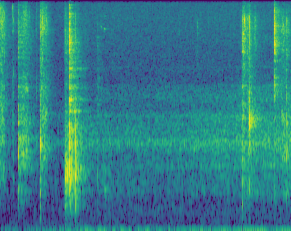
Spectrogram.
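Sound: water boiling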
